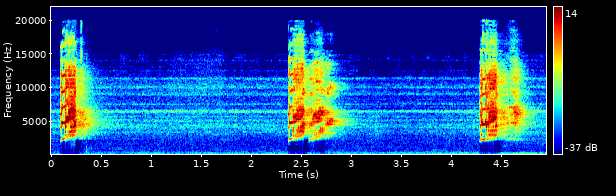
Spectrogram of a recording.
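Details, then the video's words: Lovebird whose voice is meant to prompt other lovebirds to sing, giving three loud, rasping high screeches about two seconds apart over a low room hum. "bikin lovebird yang lain ikut bunyi"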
